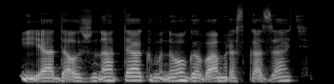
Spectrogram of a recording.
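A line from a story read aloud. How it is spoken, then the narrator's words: Sighing. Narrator (Russian): вздохнула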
